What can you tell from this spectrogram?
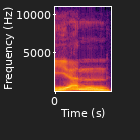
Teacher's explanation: গুন্না আমি করছি, কিন্তু গুন্নাকে বর্ধিত করছি না, স্বাভাবিক রেখেছি। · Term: স্বাভাবিক গুন্না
